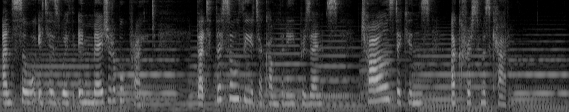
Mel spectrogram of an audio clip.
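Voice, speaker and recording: A woman reading a scripted, formal introduction to a radio play in a measured way. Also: sits high. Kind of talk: scripted narration. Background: loud brass music.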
